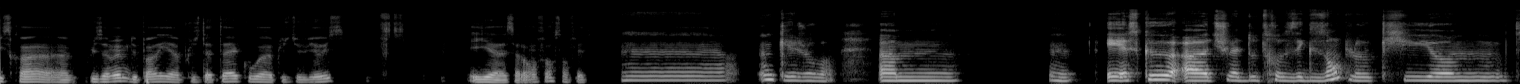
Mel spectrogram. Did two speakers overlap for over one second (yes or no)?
no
